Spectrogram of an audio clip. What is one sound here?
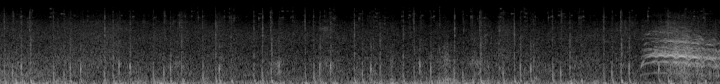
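A horse's hooves thud quickly on a dirt path.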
